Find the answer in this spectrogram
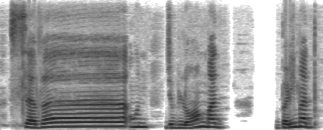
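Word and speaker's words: سَوَاءٌ: Scene को सीटी के आवाज से अदा किया जाएगा और अलिफ के ऊपर मद है सो इसे खींचा जाएगा. सवाउन.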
